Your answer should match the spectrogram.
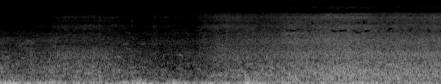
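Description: Small surf breaking and washing up the sand, with wind buffeting the microphone. The wash grows louder a little past the middle.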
